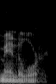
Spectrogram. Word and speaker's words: Mandalore: The leader of the Mandalorians was known as the Mandalore, translating to soul ruler, and was rendered as, it's all spelling, doesn't matter, it's all pronounced Mandalore.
